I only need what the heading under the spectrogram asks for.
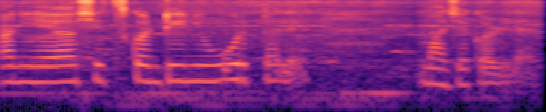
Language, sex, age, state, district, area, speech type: Goan Konkani, female, 18-30, Goa, Murmgao, rural, spontaneous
